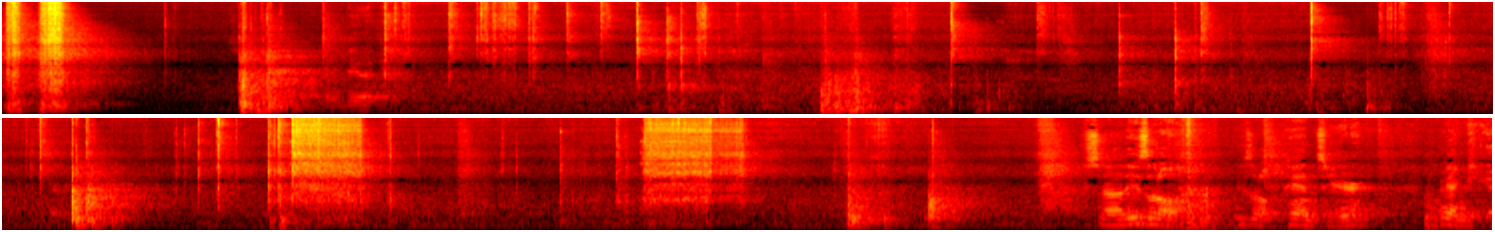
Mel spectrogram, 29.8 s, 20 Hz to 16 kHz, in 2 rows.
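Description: Cordless drill-driver backing out 8 mm triple-square bolts from a gearbox's fifth-gear linkage in several bursts of about a second each. Between them come the clicks of a hand ratchet and the knock of tools handled on the bench.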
